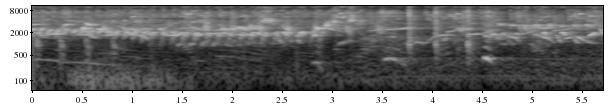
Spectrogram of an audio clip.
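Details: Caged white-rumped shama in Indonesia, delivering a rich varied song of rapid whistled phrases, trills and sweeping notes, dense and continuous, with a few harsh squawky elements and sharp clicks.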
